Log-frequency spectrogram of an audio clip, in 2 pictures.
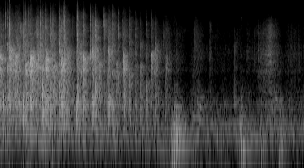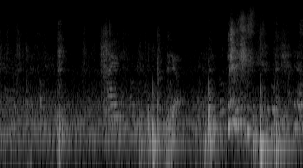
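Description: A poetry open mic audience at The Habitat claps in a loud, dense burst for about three seconds. The clapping then fades, and talking and scattered small noises fill the room.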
